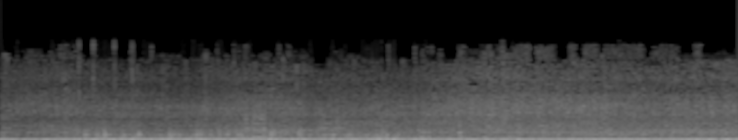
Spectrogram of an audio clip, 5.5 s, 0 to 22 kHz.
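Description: Kawasaki Z900 inline-four motorcycle engine running at steady revs, mixed with wind rushing over a helmet-mounted camera.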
